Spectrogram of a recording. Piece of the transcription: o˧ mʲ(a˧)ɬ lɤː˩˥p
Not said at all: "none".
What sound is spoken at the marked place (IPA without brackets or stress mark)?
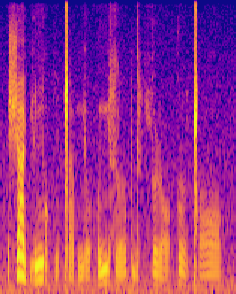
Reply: a˥˩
